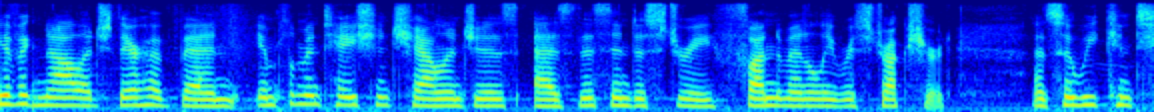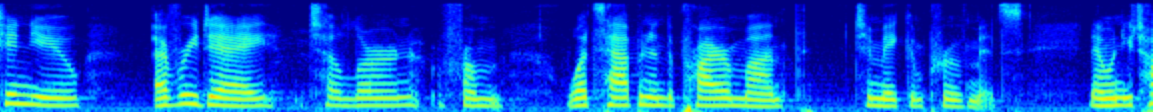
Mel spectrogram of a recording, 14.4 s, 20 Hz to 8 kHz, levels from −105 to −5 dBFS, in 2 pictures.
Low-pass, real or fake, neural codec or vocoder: 7.2 kHz; real; none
